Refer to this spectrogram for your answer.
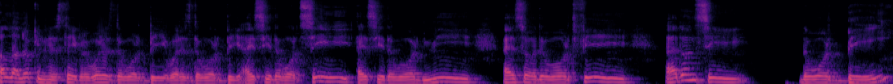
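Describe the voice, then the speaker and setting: In a non-native accent, a man with a dark, mellow tone speaks at medium pitch and a moderate pace, with ordinary pitch variation, very even loudness and a quiet background. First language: not English. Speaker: religious commentator. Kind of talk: mocking commentary. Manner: animated.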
